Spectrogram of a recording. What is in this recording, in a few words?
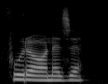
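"furones", female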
